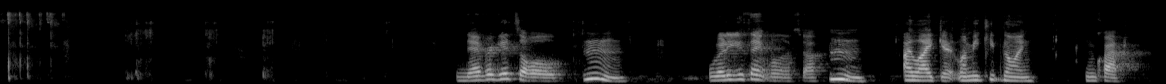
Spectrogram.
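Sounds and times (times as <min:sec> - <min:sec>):
crunching of raw celery: 0:00.0 - 0:04.5
speech: 0:04.6 - 0:06.4, 0:07.1 - 0:11.4.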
